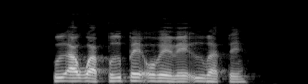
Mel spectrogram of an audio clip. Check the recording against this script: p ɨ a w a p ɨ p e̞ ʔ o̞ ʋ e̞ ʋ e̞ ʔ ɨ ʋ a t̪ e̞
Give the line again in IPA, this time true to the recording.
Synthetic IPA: p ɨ a w a p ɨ p e̞ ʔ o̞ ʋ e̞ ʋ e̞ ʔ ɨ ʋ a t̪ e̞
